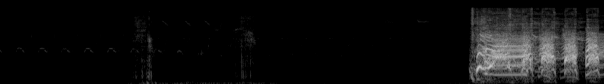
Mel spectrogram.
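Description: Very quiet cartoon ambience with faint bird chirps and two soft puffs, then, near the end, two cartoon characters laughing loudly and hysterically.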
